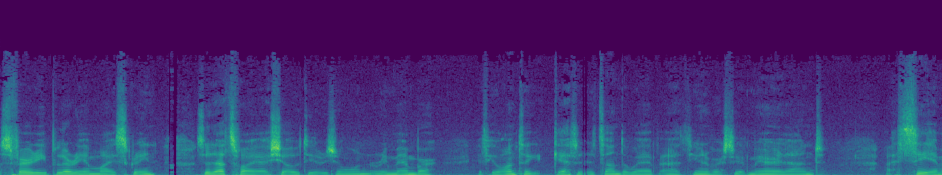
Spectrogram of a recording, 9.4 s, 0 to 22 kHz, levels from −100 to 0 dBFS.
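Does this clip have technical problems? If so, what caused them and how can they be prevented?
Yes. Damaged data in a compressed stream causes two short glitches, from 1.66 to 1.78 s and from 5.81 to 5.88 s. Corrupted bytes made the decoder misread frames and hunt for the next valid header. Prevent it with checksummed, reliable transfer and storage.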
